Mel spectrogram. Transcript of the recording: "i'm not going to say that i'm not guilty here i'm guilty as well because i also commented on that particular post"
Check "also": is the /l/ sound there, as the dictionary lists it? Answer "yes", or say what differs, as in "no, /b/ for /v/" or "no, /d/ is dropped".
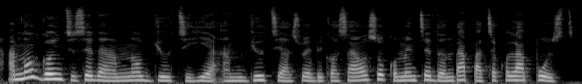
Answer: yes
